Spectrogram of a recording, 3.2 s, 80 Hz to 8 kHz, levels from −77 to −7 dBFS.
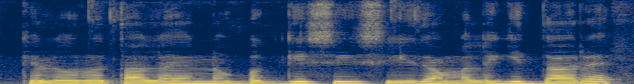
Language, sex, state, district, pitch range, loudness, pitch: Kannada, male, Karnataka, Bangalore, 145-155 Hz, -14 LUFS, 145 Hz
